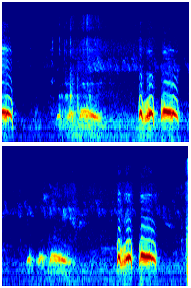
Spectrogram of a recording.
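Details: Female spotted dove giving calling, urging and cooing notes to stir a male: soft trilled coo phrases alternate with pairs of loud arched coos, pattern repeating three times.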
